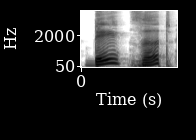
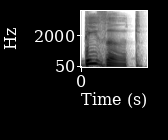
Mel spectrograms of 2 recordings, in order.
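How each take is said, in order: First: डेजर्ट with an open "de" at the start; desert with de. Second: डिजर्ट with a short "di" and stress on "zert"; dessert with di. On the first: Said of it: "वहाँ पर आपने डे बोला". (डेजर्ट में "डे" बोलें) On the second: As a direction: start डिजर्ट with "di", not "de". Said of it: "यहाँ पर आपको क्या बोलना है". (डिजर्ट में "डी" बोलें, "डे" नहीं) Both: Shown as a demonstration.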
